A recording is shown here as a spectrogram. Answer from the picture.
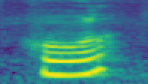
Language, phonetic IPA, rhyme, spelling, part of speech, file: Czech, [ˈɦuːl], -uːl, hůl, noun, Cs-hůl.ogg
- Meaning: 1. stick, staff (cane or walking stick) 2. stick, club (implement used to control a ball or puck): hockey stick 3. stick, club (implement used to control a ball or puck): lacrosse stick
